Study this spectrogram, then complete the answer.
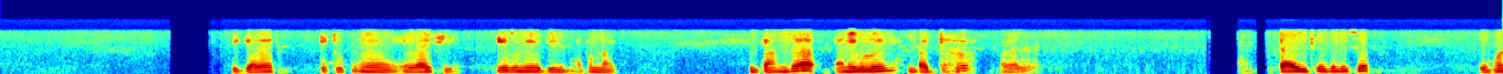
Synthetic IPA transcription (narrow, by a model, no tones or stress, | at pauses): iɡaɹɛt | etuɛ̰ɹajsʰil | ejzɔniedina̰punak | ɡamzapanibɔlojbajdʱːɔɔ | kɔ̰ɹa̰bɔ̰ | tajitʰɔjɡɔlesɔt̚ | tɛmɔ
